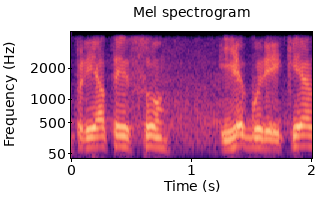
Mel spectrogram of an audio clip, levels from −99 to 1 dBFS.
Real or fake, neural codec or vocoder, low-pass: fake; vocoder, 44.1 kHz, 128 mel bands, Pupu-Vocoder; 3.6 kHz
